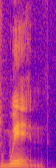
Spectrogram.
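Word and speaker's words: Nguyen: like n g u y e n Is Win that's how it's pronounced I'll take your word for it so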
